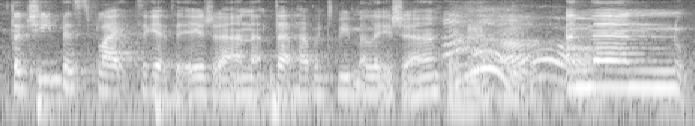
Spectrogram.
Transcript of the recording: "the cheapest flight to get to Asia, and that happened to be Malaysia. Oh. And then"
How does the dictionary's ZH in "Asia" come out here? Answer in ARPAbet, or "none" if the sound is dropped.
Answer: ZH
